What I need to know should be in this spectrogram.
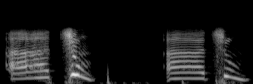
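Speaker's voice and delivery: loud mock sneeze. Pepper-filled kitchen making everyone sneeze, loud sneeze.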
